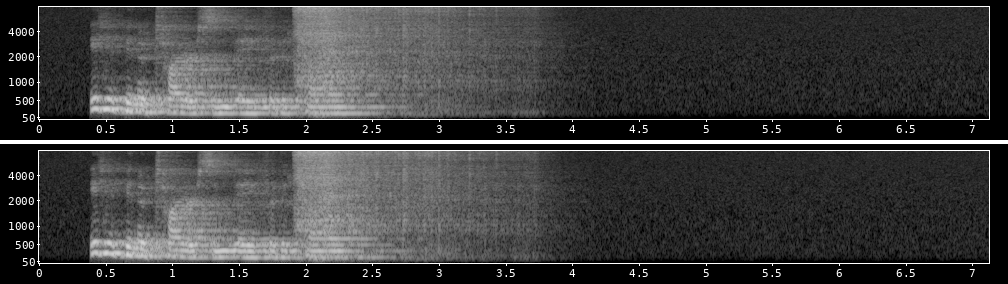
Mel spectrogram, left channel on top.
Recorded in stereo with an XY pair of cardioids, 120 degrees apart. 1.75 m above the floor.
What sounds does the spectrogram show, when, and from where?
0.4 s a woman speaking: 5° right, 1.1 m
1.9 s a hiss: 10° right, 1.3 m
